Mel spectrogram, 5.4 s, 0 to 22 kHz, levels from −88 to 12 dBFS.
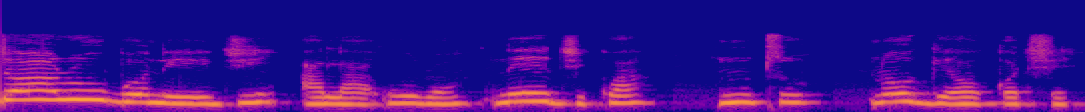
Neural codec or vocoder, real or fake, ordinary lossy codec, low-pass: vocoder, 44.1 kHz, 128 mel bands every 512 samples, BigVGAN v2; fake; none; 7.2 kHz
